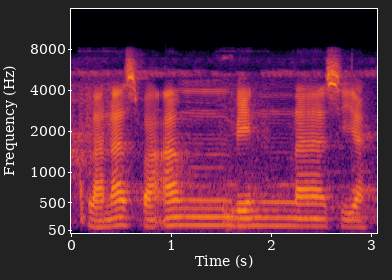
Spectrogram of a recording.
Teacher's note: Lanas fa'am bin nasiyah terdapat tanwin bertemu dengan ba, sehingga cara membacanya adalah dengan menautkan kedua bibir atau disebut juga dengan iklab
